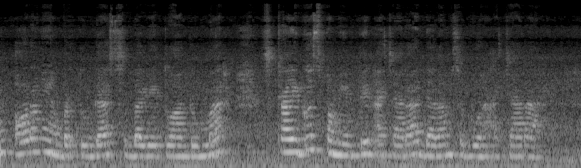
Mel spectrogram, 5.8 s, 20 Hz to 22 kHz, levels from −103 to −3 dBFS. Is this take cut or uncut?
uncut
